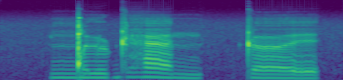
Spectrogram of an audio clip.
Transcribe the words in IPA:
ŋ͡ǃ ʉ ɖʱ æ n | ʈ œ e̯

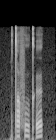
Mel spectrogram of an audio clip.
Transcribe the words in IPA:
tˤ ɨ f u kʼ ə

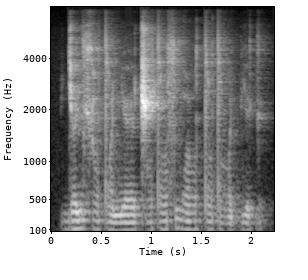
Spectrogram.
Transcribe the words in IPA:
ɟ ɜ lʲ x a tˤ a ɲ ɛː ɖ͡ʐ əː tˤ i sˤ v əː tˤ ə tˤ ɛː pʲ ɛ k

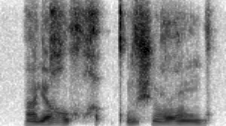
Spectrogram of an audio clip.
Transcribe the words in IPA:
ã ɾʲ ɘ ʁ ɔ xʷ χ e q kʷʼ ɐ̃ z ʃ ũ ʕ ũ ɡ

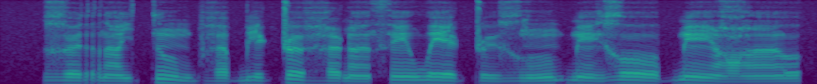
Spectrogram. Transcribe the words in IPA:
ɣ ɵ r ã j t ũ bʱ ɐ ɓ i ʈ ɵ ɦ ɐ ɽ ɐ̃ θ ẽ w e ʈ ʉ ɣ ũ ɓ ẽ ɣ o ɓ ẽ ʕ ã o̯

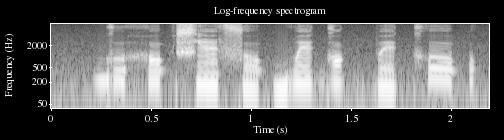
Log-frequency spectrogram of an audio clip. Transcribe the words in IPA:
ɡ u˥˧ h o˦ ʔ ɕ ẽ˧ s o˨ ʔ b w e˦ ɡ ɔ˦ k̚ p e˨˩ kʰ o˦ ʔ

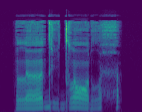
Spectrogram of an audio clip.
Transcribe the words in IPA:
l ɜ d i̤ d l ɔ ɾ o̤ ħ

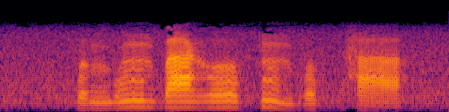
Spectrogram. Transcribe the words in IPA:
k͡p ʊ˨ ŋ w ũ˦ ɓ a˦ ɣ oː˦ p ũ˦˨ b o˨ pʰ a˨

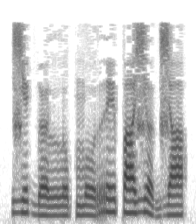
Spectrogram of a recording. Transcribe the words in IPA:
ʑ e˧ ɡ͡b œ˨ lː o˨ p m o˨ r e˦ p a˦ ʑ əː˦˨ ɡ ʑ a˧

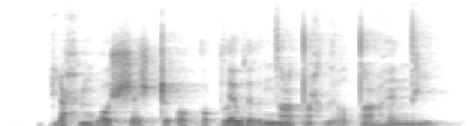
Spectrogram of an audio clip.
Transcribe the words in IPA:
k i˥˩ ħ m b ɔ˥˩ ʃ a˩ ʃ ʈ ə˩ ʔ ɔ˧ k ɔ˧ k l ɛ˥ w ɾ ə˩ r n z ĩ˥˩ tˤ ĩ˩ ħ ɡ ə˩ r tˤ ɛ̃˥ ɦ ɛ̃˥ n d i˥˩

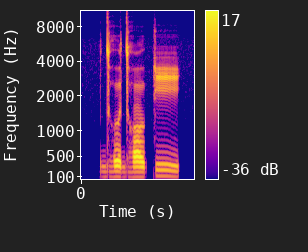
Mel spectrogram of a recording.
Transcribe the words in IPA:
dʱ ʊ dʱ ɔ ʊ̯ k i

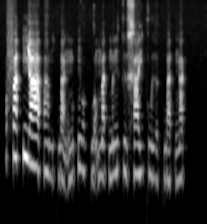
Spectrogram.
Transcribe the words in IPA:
f a˦˥ t̚ ɲ aː˧ ʔ a̤˨˩ m k w a̰˧˨ ŋ m ə˦˥ p̚ ŋ ɔ̤˨˩ k w ɔ̰˧˨ m a˨˩ t̚ m ə˨˦ n k ɨ˧˩ x a˧ j k w ɨ˧˩ ə̯ k w a˨˩ t̚ ŋ a˦˥ k̚

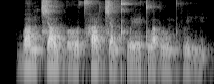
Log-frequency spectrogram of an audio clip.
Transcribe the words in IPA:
b a˧ n t͡ɕ a˧ w b ɤː˨˩ tʰ a˧ j t͡ɕ a˨˩ ŋ kʰ w eː˧ t u˨˩ a̯ p l u˨˩ n pʰ l iː˨˩

